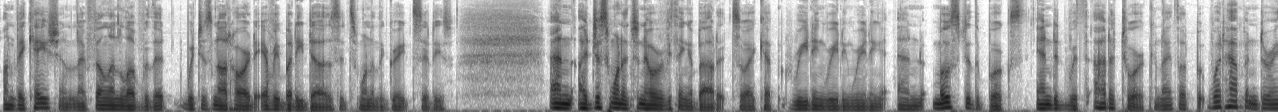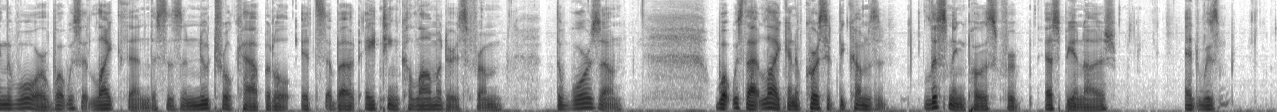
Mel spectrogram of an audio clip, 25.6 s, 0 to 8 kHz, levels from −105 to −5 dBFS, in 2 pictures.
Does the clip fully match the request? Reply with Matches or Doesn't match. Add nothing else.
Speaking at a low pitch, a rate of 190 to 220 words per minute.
Matches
